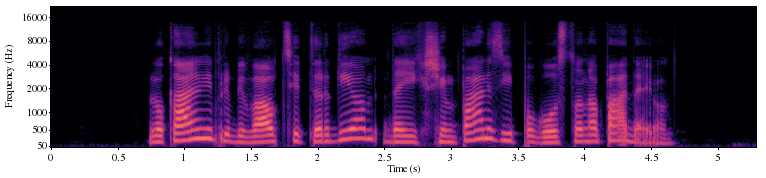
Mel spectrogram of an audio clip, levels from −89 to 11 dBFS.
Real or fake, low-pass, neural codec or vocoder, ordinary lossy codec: fake; 14.4 kHz; codec, 32 kHz, 1.9 kbps, SNAC; none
